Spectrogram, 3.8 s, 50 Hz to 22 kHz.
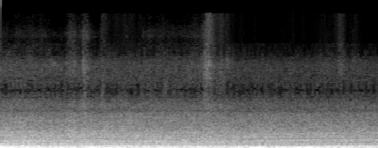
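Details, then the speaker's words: Lasko Premium Box Fan model 3723 (2005-06, nearly 20 years old) on speed one (low), which sounds like medium: soft steady whoosh of air over a low even hum, no ticking or rubbing; normal running on low speed. "that's what they sound like on this speed on um speed too speed two sounds just like this and this is on speed one"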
